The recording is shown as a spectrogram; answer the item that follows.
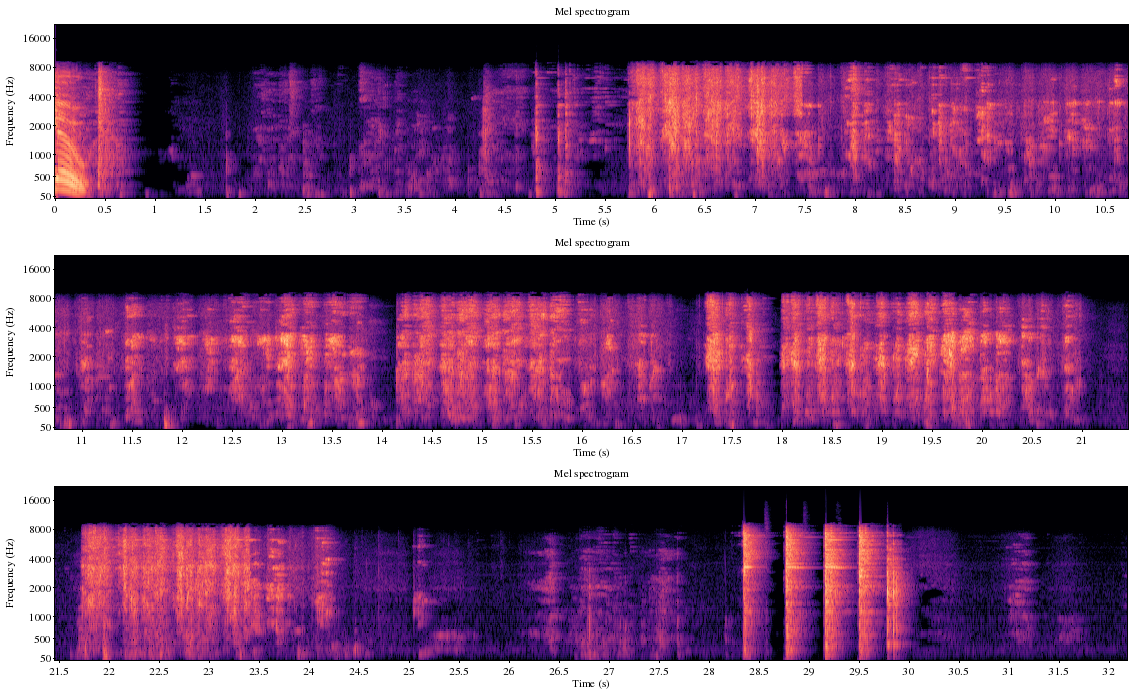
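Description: Metal scraping over hot steel on an anvil in bursts of several seconds each, as a hand tool is scrubbed over the work. Near the end come about six separate hammer blows on the anvil. A brief sound falling in pitch comes at the very start.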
